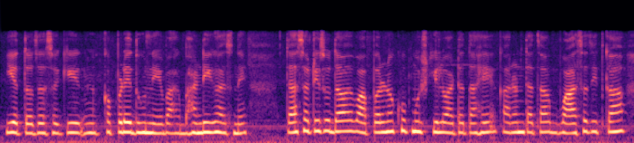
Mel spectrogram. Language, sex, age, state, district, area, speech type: Marathi, female, 18-30, Maharashtra, Sangli, urban, spontaneous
